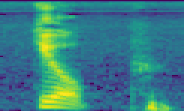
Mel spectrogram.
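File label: "tyop", San Lucas Quiaviní Zapotec; two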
